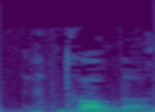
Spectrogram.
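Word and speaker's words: La Tròba: Et tu as publié, donc, si tu veux bien le montrer à la caméra, ce tout gros livre, La Trouba, c'est comme ça qu'on dit ? – La Trobo. – La Trobo, voilà. Oui, le A se prononce haut.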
